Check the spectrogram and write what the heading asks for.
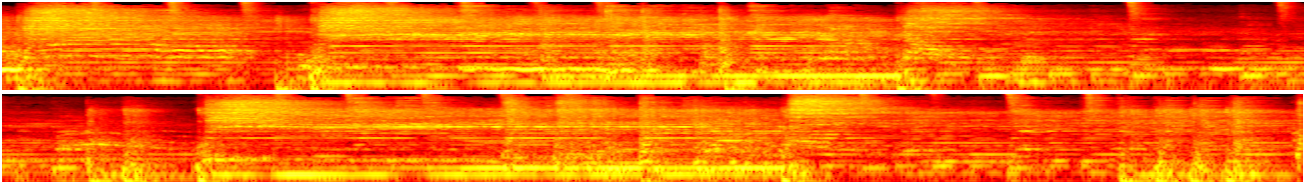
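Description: A hard rock band playing loud and live, with electric guitar, bass guitar and drum kit, recorded from the audience.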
